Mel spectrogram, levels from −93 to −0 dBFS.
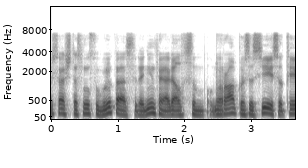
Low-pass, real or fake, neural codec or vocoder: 7.2 kHz; fake; codec, 16 kHz, 1 kbps, FunCodec, trained on Chinese and English, 50 frames a second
